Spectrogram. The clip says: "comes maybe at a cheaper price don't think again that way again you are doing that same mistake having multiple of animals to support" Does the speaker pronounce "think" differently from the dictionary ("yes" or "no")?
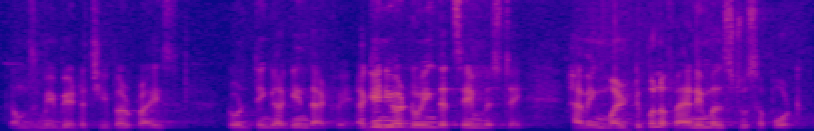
yes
